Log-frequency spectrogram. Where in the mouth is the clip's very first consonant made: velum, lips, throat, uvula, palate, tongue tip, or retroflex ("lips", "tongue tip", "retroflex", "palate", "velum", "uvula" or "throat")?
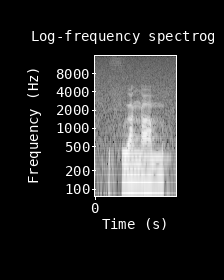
lips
